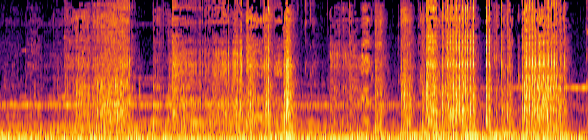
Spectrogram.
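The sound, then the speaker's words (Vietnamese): A creaking, grinding sound runs continuously through the whole stretch. It is gritty and textured, with irregular crackling bursts, holds a fairly even loudness, and has no voices. “Thế nhưng chỉ mấy giây sau, tiếng cót két lại vang lên, làm cho Đăng toàn thân cứng đờ.”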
